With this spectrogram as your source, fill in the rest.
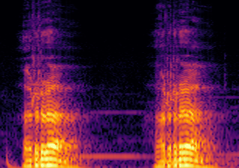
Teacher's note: this is always pronounced trilled like R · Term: double R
